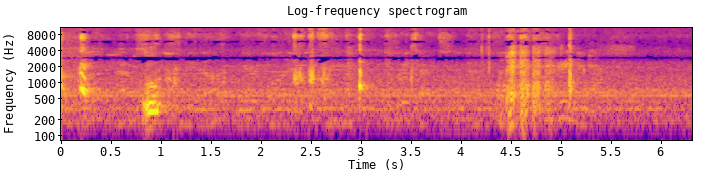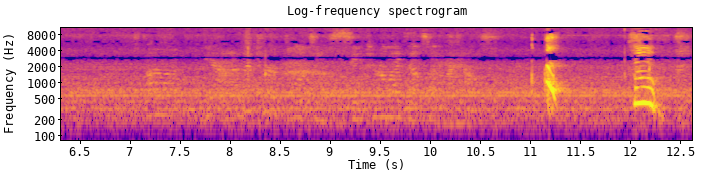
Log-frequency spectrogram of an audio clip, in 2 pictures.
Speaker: You don't like having the hiccups, do you? No, you don't.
